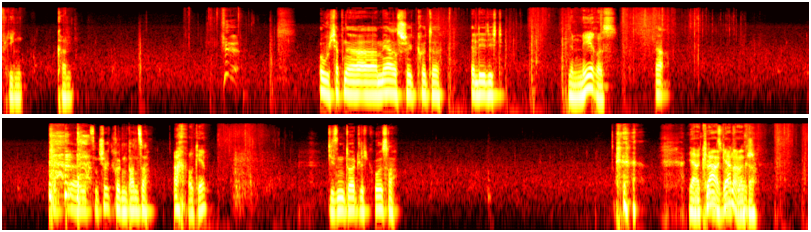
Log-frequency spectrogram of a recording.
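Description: A man talks with animation close to a microphone, in bursts with pauses.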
